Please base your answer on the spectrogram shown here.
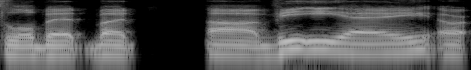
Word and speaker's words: VEA: little bit but uh vaa or vea is how you pronounce it um you do executive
